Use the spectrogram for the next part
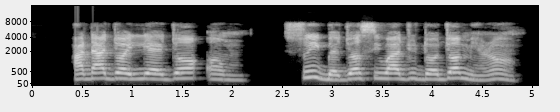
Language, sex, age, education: Yoruba, female, 15-29, tertiary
